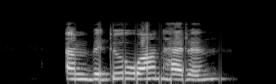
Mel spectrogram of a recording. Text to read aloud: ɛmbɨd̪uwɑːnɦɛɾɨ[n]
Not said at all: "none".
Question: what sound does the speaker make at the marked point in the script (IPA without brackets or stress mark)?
n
